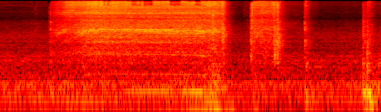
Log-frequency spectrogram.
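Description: A power drill boring holes through thin aluminum sheet, loud and close, with a sustained whining run followed by several short bursts.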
